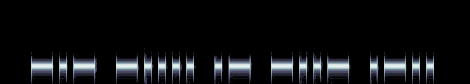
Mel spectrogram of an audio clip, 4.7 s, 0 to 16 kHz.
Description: Morse code, heard as a keyed tone, about 17 wpm, 700 Hz. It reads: K6AXL
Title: USA Call Signs - 5 Characters - Repeated 3x - 17wpm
